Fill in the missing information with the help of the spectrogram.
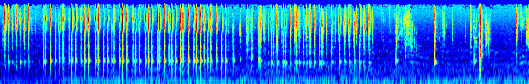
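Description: Long nails tap quickly on the gold cap and body of a tall, clear plastic body mist bottle with green print, filled with liquid. The result is a dense run of sharp, bright clicks with a faint midrange tone, over a steady low rumble. The tapping thins out into scattered taps toward the end.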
